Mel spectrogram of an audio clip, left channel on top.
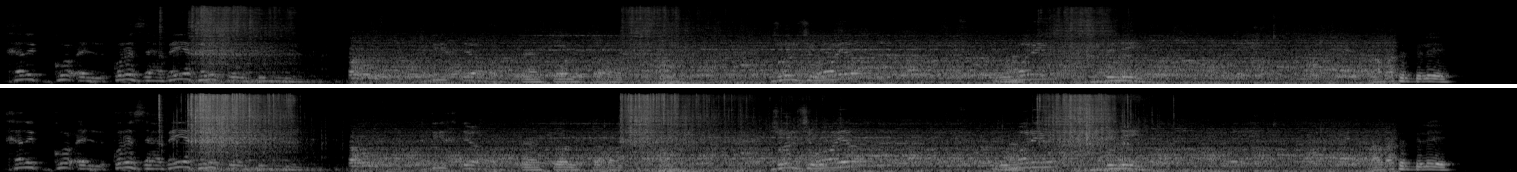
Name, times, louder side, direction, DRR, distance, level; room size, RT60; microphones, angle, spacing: voice 1, 0.0-3.1 4.2-5.1 7.7-8.7 9.8-10.7 10.9-11.5 11.8-11.9, right 1 dB, 35° right, 0.9 m, -41 dB
sound 1, 1.6-4.3 5.8-8.9 10.0-10.1 10.3-12.1, right 10 dB, 65° right, 0.5 m, -38 dB
sound 2, 3.5-14.0, equal, 25° left, 1.4 m, -40 dB
voice 2, 5.2-6.3 9.9-10.2 13.7-14.5, right 1 dB, 10° right, 0.4 m, -39 dB
3.1 x 2.9 x 2.9 m
head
